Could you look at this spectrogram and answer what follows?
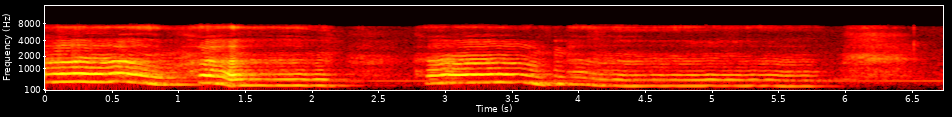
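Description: A man singing unaccompanied without words, drawing out long notes in three phrases that each slide downward at the end, with short pauses between them.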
